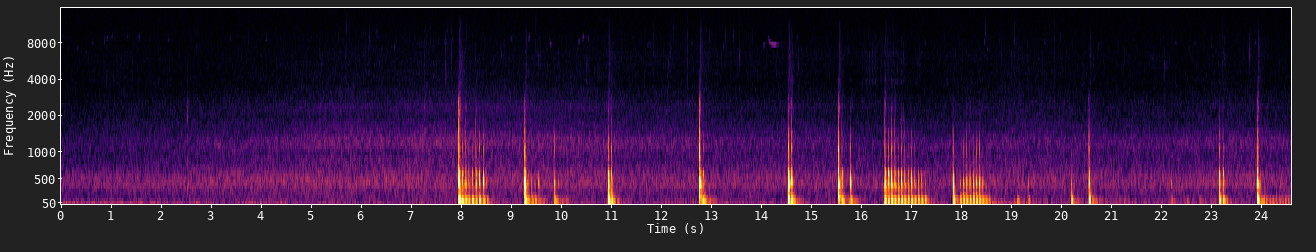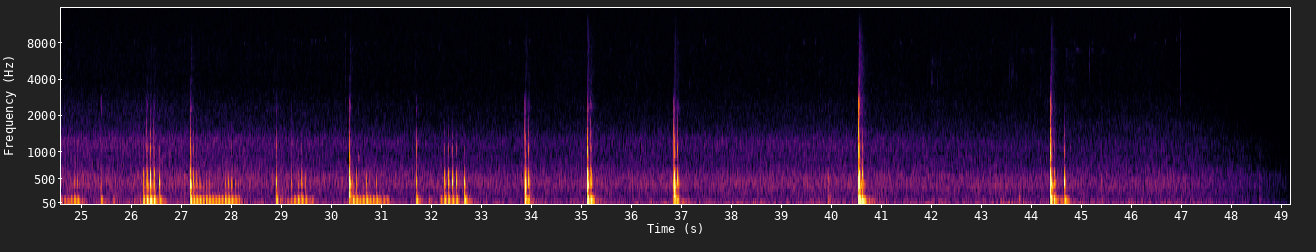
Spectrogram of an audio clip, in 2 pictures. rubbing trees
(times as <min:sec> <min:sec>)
0:05.1 0:37.4, 0:38.0 0:41.2, 0:43.0 0:45.4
